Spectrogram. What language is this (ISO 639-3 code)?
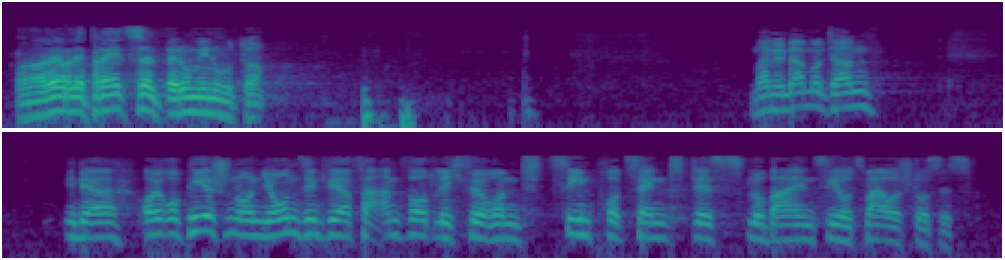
deu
